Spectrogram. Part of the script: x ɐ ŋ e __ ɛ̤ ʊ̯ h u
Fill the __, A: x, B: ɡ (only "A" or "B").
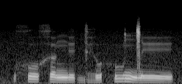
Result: B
